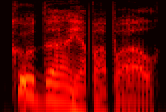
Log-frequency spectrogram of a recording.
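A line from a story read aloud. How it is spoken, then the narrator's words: Moan. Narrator (Russian): простонал я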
